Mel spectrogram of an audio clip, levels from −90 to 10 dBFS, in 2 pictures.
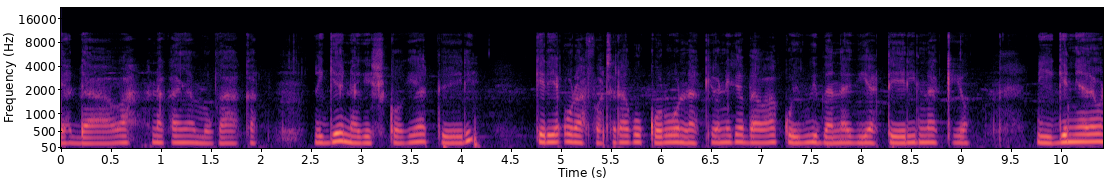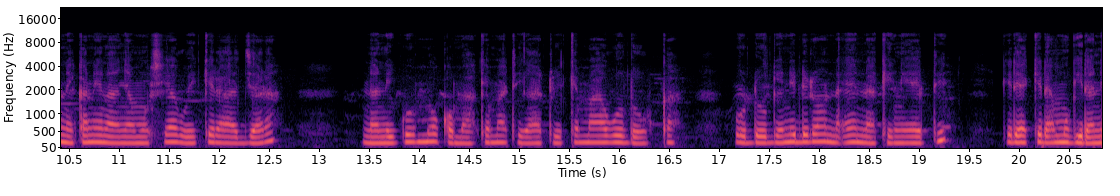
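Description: Aliasing runs throughout this speech: content above 11 kHz folds back as faint gritty, metallic tones, unlike plain low-pass dullness, which fits resampling down to 22 kHz without filtering.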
